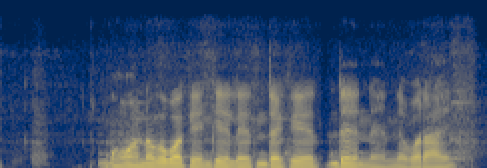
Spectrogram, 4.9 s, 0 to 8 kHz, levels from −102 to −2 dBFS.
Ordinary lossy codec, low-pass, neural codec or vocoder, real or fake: none; 7.2 kHz; none; real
